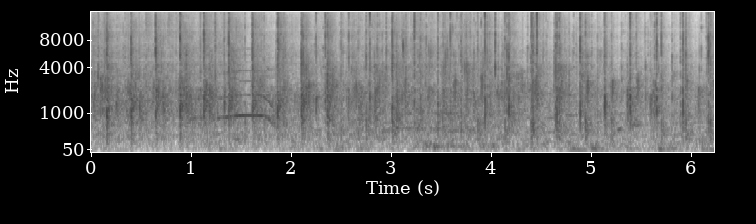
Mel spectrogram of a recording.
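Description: Audience applauding with many quick, irregular claps, some close by, and a few voices calling out among them.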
